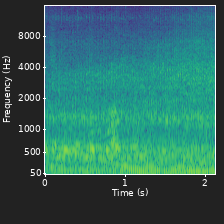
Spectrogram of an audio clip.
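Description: A car driving past close by: engine hum with tyre noise on the road.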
